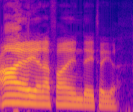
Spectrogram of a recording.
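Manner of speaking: attempted Scottish accent. Greeted by the host, the co-host answers in an attempted scottish accent. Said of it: "That's my best Scottish".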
